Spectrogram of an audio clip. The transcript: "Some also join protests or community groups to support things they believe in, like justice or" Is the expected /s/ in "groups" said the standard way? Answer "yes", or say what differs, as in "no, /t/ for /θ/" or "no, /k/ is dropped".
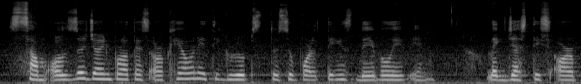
yes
